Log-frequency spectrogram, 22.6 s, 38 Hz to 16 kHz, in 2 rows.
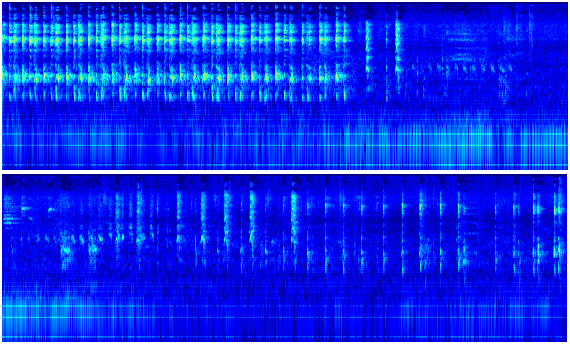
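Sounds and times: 
partridge harsh calls: 0:00.0 - 0:10.6, 0:11.2 - 0:22.6.

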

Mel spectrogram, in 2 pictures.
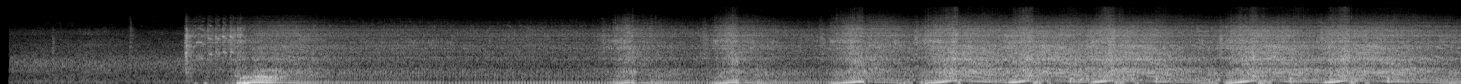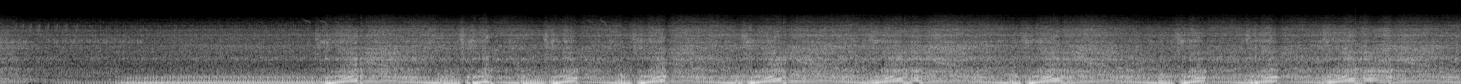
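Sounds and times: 
Porsche 992 exhaust: 0:02.4 - 0:29.2.

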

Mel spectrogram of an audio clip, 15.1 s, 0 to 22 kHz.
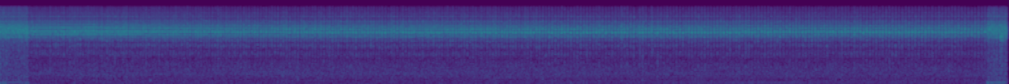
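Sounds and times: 
snake hissing: 0:00.0 - 0:15.1.

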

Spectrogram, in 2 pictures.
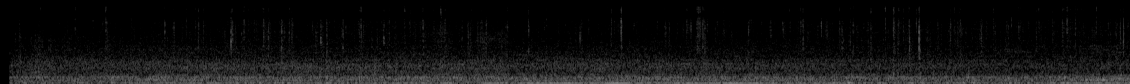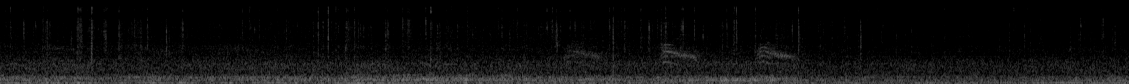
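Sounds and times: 
wood fired oven: 0:00.1 - 0:22.5.

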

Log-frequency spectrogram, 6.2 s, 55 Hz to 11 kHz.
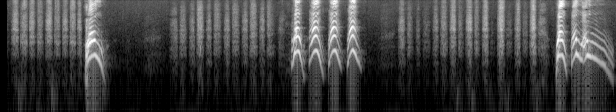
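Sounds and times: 
cartoon dog barking: 0:00.8 - 0:01.1, 0:02.9 - 0:03.7, 0:05.4 - 0:06.1.

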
